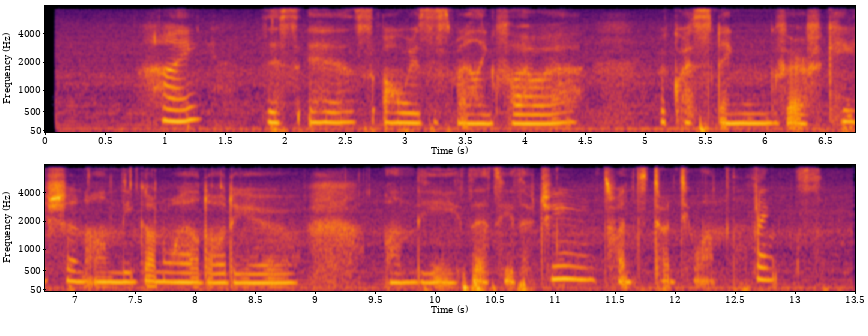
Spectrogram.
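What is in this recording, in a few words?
Verification, Female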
